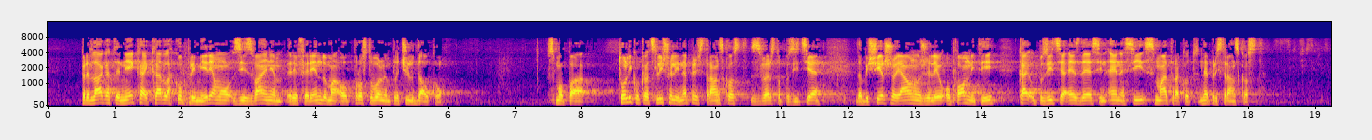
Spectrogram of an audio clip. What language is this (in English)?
Slovenian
